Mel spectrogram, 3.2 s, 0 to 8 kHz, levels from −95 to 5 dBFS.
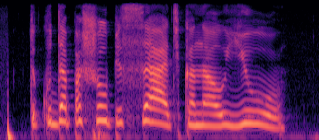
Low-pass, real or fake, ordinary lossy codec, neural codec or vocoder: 7.2 kHz; real; none; none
